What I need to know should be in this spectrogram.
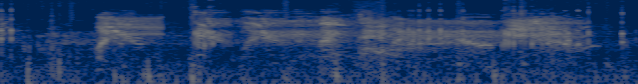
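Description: Creatures screech and gurgle.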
